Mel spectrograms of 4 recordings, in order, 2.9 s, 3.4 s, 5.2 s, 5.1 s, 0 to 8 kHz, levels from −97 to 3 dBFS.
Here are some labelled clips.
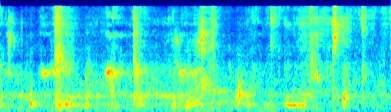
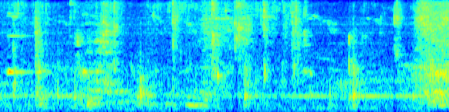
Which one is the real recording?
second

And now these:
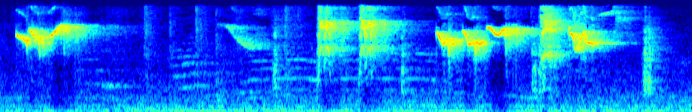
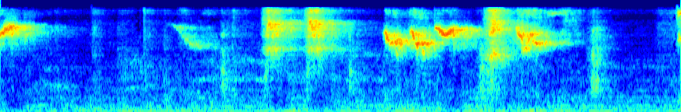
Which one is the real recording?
first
